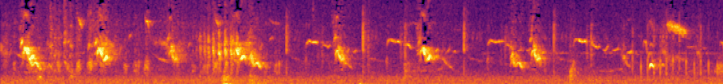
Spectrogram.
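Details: Common starling in a garden in Hengelo, Netherlands, giving a busy run of short, high chirps, clicks and slurred whistles, several per second, over faint outdoor background noise.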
